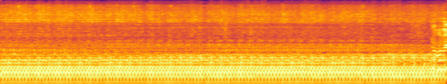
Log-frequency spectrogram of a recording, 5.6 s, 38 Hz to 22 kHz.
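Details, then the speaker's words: Nissan Skyline R33 RB25DET after new power steering hoses with a stepped brass joiner and bleeding the air out: the wheel turns lock to lock without binding, one-handed, with an even idle and no whine or groan; normal pump. "we've got no binding in the steering wheel. We can easily turn it just by one hand."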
